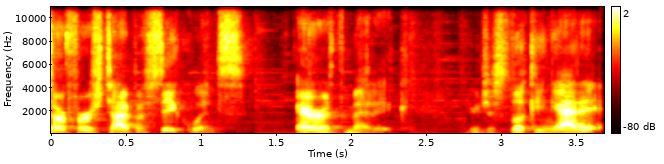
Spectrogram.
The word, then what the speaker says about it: arithmetic: a special name that special name is called arithmetic now i know this word looks like arithmetic but when we're talking about sequences we pronounce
